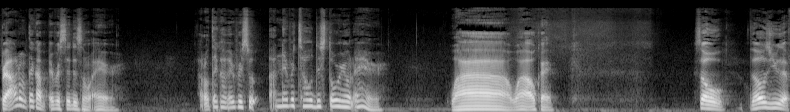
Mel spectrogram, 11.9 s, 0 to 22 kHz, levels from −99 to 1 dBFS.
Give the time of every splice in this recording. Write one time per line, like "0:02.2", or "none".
none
